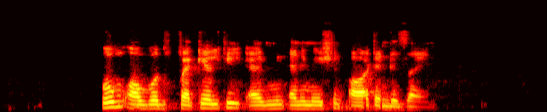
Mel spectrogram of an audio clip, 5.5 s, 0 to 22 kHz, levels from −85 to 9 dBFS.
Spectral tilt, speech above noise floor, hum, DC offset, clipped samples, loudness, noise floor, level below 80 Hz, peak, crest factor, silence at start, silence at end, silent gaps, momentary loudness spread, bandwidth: -6.5 dB/octave; 62 dB; none; under 0.1%; under 0.1%; -18 LUFS; -80 dBFS; -70 dBFS; -2 dBFS; 18 dB; 1 s; 1.25 s; none; 8 LU; 7.2 kHz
